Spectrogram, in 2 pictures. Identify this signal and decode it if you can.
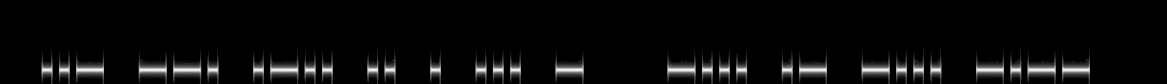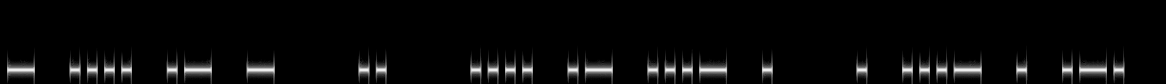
Morse code, heard as a keyed tone, about 14 wpm, spaced as for 12 wpm, 680 Hz. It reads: UGLIEST BABY THAT I HAVE EVER
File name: Morsekurs / Witze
